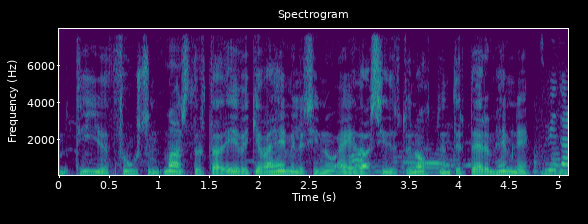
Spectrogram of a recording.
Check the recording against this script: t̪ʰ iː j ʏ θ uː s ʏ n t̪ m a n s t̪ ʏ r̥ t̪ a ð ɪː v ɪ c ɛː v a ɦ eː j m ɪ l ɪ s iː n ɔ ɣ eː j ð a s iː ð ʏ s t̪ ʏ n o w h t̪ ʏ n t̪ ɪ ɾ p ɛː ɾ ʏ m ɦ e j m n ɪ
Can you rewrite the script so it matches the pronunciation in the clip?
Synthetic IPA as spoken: t̪ʰ iː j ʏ θ uː s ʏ n t̪ m a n s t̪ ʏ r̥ t̪ a ð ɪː v ɪ c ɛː v a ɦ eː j m ɪ l ɪ s iː n ɔ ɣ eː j ð a s iː ð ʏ s t̪ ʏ n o w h t̪ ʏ n t̪ ɪ ɾ p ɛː ɾ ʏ m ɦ e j m n ɪ

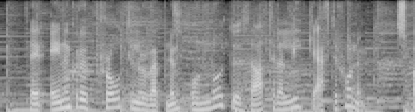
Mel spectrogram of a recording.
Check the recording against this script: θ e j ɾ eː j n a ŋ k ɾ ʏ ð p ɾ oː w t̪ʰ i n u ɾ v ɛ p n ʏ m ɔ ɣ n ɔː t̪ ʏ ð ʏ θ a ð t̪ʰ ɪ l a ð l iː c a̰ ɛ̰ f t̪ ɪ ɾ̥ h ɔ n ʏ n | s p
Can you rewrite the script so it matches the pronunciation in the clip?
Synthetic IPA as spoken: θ e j ɾ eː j n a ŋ k ɾ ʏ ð pʰ ɾ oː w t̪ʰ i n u ɾ v ɛ p n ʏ m ɔ ɣ n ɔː t̪ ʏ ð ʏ θ a ð t̪ʰ ɪ l a ð l iː c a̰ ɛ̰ f t̪ ɪ ɾ̥ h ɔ n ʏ m | s p

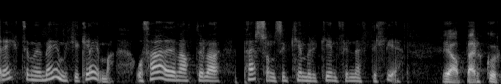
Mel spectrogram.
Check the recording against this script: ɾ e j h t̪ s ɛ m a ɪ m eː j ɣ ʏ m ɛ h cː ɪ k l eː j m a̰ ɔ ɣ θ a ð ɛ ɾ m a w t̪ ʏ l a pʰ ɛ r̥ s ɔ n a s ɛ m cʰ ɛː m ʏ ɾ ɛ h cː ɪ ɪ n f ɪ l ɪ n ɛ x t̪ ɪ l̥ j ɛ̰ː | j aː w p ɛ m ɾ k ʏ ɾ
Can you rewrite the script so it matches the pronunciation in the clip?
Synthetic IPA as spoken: ɾ e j h t̪ s ɛ m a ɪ m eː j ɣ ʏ m ɛ h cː ɪ k l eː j m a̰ ɔ ɣ θ a ð ɛ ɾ n a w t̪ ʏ l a pʰ ɛ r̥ s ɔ n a s ɛ m cʰ ɛː m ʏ ɾ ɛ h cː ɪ ɪ n f ɪ ɾ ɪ n ɛ f t̪ ɪ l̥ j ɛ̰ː | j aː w p ɛ ɾ k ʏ ɾ

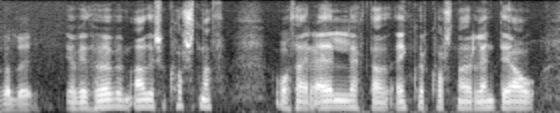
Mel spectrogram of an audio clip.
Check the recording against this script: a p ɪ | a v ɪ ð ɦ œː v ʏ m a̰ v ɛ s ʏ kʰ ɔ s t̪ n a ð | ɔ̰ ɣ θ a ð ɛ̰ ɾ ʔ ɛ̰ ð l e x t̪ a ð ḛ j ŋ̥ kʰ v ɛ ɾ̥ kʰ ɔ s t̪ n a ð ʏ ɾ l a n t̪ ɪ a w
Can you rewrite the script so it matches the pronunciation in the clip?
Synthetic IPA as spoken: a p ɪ | a v ɪ ð ɦ œː v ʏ m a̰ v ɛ s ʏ kʰ ɔ s t̪ n a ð | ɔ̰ ɣ θ a ð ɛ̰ ɾ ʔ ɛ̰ ð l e x t̪ a ð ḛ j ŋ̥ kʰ v ɛ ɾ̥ kʰ ɔ s t̪ n a ð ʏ ɾ l ɛ n t̪ ɪ a w

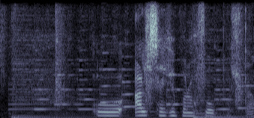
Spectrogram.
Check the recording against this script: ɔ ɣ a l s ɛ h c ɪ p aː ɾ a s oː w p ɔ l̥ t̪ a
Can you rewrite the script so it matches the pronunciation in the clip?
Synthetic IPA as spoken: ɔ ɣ a l s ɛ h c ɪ p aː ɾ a f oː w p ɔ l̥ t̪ a

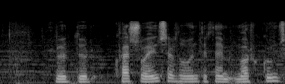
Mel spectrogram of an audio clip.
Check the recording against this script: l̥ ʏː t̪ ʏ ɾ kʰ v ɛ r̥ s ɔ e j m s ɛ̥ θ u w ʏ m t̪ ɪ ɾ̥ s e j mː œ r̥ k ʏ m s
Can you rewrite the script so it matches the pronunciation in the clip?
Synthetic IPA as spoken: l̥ ʏː t̪ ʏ ɾ kʰ v ɛ r̥ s ɔ e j n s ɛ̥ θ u w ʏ n t̪ ɪ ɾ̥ θ e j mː œ r̥ k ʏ m s

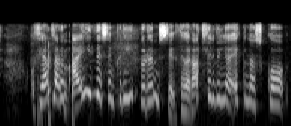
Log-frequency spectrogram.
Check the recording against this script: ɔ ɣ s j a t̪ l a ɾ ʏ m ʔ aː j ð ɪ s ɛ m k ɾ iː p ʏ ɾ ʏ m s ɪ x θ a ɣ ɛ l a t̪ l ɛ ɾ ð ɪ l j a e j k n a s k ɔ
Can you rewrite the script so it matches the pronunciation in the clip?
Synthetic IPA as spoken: ɔ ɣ f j a t̪ l a ɾ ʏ m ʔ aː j ð ɪ s ɛ m k ɾ iː p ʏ ɾ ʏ m s ɪ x θ ɛ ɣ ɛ ɾ a t̪ l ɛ ɾ v ɪ l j a e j k n a s k ɔ

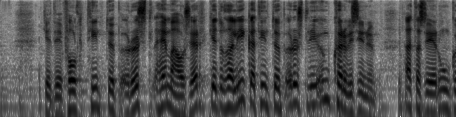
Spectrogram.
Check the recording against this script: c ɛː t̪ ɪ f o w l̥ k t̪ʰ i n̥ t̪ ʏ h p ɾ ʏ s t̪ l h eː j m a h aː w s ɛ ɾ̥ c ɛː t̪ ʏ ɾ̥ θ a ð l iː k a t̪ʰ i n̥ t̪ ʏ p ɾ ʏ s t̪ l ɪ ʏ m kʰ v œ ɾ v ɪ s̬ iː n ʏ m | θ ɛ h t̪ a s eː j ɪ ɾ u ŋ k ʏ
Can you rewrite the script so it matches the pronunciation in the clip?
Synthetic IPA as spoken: c ɛː t̪ ɪ f o w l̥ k t̪ʰ i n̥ t̪ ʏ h p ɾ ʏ s t̪ l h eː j m a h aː w s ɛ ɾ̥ c ɛː t̪ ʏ ɾ̥ θ a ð l iː k a t̪ʰ i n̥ t̪ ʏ p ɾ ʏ s t̪ l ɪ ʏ m kʰ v ɛ ɾ v ɪ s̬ iː n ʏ m | θ ɛ h t̪ a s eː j ɪ ɾ u ŋ k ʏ

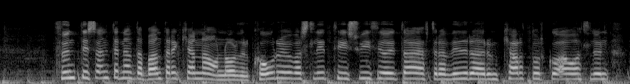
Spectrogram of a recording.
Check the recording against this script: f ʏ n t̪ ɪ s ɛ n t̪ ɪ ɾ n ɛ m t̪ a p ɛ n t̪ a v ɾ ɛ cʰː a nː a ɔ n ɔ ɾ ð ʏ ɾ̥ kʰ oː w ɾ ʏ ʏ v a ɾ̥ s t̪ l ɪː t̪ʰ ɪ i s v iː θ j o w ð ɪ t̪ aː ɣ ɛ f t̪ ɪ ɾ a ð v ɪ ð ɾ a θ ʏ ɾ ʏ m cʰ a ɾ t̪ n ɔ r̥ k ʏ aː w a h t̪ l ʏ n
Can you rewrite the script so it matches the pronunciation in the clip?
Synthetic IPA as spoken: f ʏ n t̪ ɪ s ɛ n t̪ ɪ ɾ n ɛ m t̪ a p a n t̪ a ɾ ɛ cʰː a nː a ɔ n ɔ ɾ ð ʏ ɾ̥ kʰ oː w ɾ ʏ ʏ v a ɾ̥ s t̪ l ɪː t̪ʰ ɪ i s v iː θ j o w ð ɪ t̪ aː ɣ ɛ f t̪ ɪ ɾ a ð v ɪ ð ɾ a ð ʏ ɾ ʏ m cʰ a ɾ t̪ n ɔ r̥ k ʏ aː w a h t̪ l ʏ n

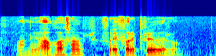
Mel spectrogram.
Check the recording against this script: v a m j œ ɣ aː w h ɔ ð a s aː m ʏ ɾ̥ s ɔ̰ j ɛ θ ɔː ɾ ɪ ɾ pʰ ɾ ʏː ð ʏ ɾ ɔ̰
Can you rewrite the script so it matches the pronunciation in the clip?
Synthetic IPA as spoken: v a m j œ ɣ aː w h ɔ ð a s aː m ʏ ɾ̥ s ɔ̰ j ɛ f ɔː ɾ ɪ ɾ pʰ ɾ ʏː v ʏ ɾ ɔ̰

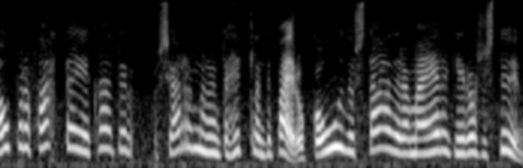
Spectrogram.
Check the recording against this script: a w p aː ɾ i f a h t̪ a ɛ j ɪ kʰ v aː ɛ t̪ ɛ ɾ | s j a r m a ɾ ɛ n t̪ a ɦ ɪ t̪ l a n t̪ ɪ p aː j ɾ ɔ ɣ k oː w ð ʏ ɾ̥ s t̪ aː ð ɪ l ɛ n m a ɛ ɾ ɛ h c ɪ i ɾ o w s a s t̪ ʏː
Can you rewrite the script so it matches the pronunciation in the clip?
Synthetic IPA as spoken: a w p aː ɾ a f a h t̪ a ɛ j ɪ kʰ v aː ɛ t̪ ɛ ɾ | s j a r m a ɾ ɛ n t̪ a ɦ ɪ t̪ l a n t̪ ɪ p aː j ɾ ɔ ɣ k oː w ð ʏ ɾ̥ s t̪ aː ð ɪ ɾ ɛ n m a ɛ ɾ ɛ h c ɪ i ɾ o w s a s t̪ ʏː

